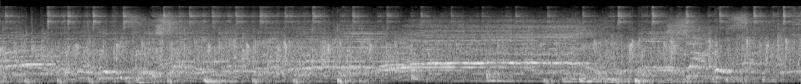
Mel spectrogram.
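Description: Church congregation singing a lively praise song, with rhythmic hand-clapping keeping the beat.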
